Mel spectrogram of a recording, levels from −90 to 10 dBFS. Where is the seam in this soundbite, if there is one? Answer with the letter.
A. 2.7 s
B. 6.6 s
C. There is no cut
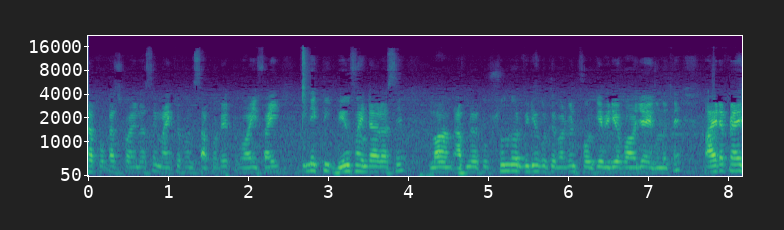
C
